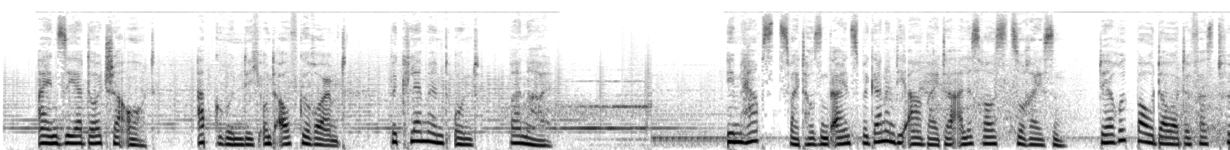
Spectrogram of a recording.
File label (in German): Doku; ARTE; Metropolis; Bunker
